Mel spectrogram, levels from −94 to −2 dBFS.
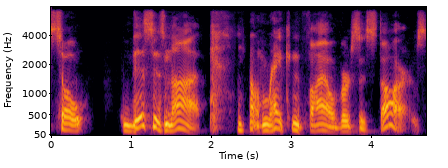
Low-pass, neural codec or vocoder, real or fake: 7.2 kHz; codec, 16 kHz, 2 kbps, FreqCodec, larger model; fake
